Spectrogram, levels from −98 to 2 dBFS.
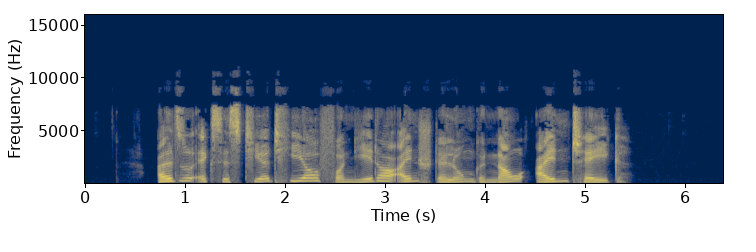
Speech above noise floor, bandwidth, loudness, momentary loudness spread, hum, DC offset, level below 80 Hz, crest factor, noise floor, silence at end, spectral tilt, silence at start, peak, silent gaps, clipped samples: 67 dB; 9.6 kHz; -20 LUFS; 9 LU; none; under 0.1%; -68 dBFS; 20 dB; -87 dBFS; 1 s; -3 dB/octave; 0.75 s; -2 dBFS; none; under 0.1%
